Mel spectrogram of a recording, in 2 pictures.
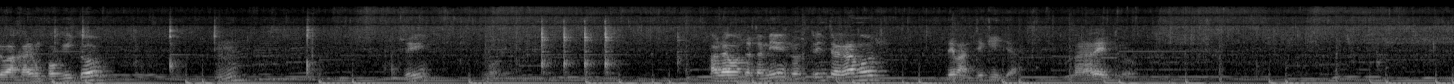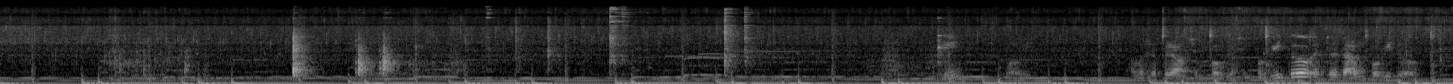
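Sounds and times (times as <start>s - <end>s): onion and garlic sizzling in oil: 0.0s - 29.0s
spatula scraping and tapping pan: 5.2s - 6.2s.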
